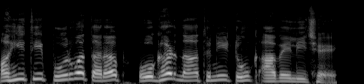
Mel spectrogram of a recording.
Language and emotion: Gujarati, neutral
